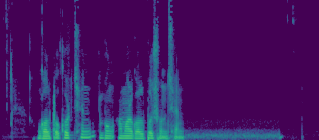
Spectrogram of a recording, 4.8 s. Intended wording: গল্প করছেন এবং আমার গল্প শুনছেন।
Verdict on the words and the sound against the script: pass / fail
pass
